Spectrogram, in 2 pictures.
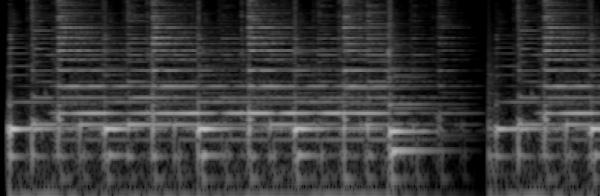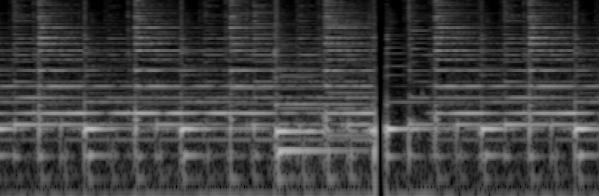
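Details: Plucked string music, mandolin-like, repeating a bright melodic pattern with a short pause near five seconds.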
